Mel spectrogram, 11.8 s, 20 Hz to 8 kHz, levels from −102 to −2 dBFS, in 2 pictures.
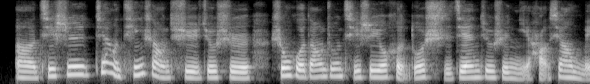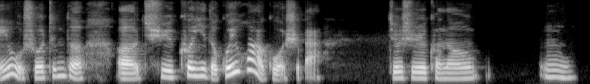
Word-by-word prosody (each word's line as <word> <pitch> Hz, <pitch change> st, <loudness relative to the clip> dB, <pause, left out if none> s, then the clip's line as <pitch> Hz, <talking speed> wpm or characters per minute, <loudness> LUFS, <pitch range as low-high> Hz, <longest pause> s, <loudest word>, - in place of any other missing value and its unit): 呃， 175 Hz, -1 st, +2 dB
其 220 Hz, +5 st, 0 dB
实 260 Hz, +3 st, +2 dB
这 340 Hz, -, 0 dB
样 290 Hz, -10 st, 0 dB
听 250 Hz, +7 st, 0 dB
上 230 Hz, -11 st, 0 dB
去 180 Hz, -1 st, -1 dB
就 180 Hz, +1 st, 0 dB
是 170 Hz, -2 st, +2 dB, 0.2 s
生 235 Hz, 0 st, +3 dB
活 205 Hz, -4 st, +3 dB
当 200 Hz, +1 st, -1 dB
中 215 Hz, 0 st, -2 dB
其 190 Hz, -3 st, -3 dB
实 195 Hz, 0 st, 0 dB
有 190 Hz, 0 st, +4 dB
很 -, -, 0 dB
多 180 Hz, +2 st, +2 dB
时 145 Hz, -6 st, -5 dB
间， 180 Hz, +3 st, +3 dB
就 190 Hz, 0 st, -1 dB
是 170 Hz, -3 st, -1 dB
你 160 Hz, -2 st, -4 dB
好 -, -, -3 dB
像 190 Hz, -3 st, -2 dB
没 150 Hz, -, -3 dB
有 260 Hz, +1 st, +2 dB
说 170 Hz, 0 st, +1 dB
真 215 Hz, +6 st, -4 dB
的， 230 Hz, -, +1 dB, 0.3 s
呃， 150 Hz, -1 st, +3 dB
去 195 Hz, -2 st, -2 dB
刻 230 Hz, +6 st, +3 dB
意 225 Hz, 0 st, +1 dB
地 -, -, +1 dB
规 250 Hz, +7 st, +6 dB
划 390 Hz, +2 st, +2 dB
过 -, -, -1 dB
是 -, -, -7 dB
吧？ -, -, -7 dB, 0.6 s
就 170 Hz, 0 st, 0 dB
是 165 Hz, -1 st, 0 dB
可 160 Hz, 0 st, -4 dB
能 155 Hz, +1 st, -3 dB, 0.7 s
嗯。 190 Hz, -3 st, -7 dB
190 Hz, 235 characters per minute, -21 LUFS, 170-225 Hz, 0.7 s, 规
